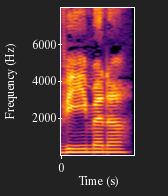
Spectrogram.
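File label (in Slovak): "výmena", Slovak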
